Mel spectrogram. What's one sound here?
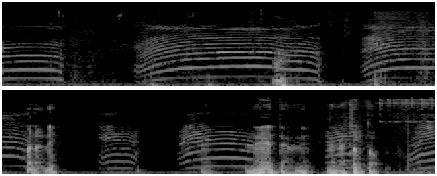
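A cat meows repeatedly, in long drawn-out cries.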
